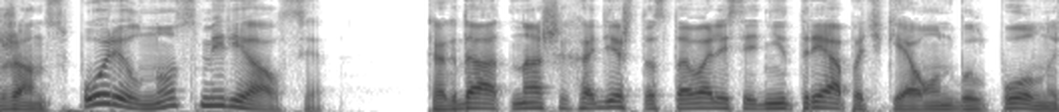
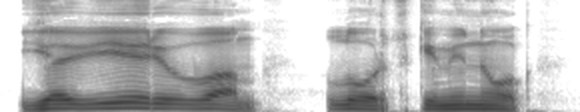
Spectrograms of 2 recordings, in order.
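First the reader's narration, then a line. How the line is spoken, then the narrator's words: Muffled, tearful. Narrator (Russian): глухо ответил мой зареванный друг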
